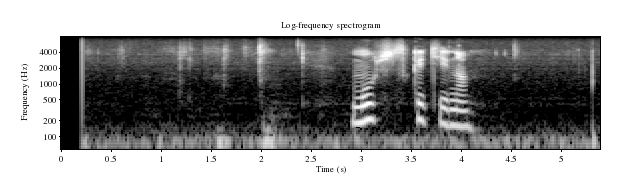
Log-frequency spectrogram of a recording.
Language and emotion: Russian, neutral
